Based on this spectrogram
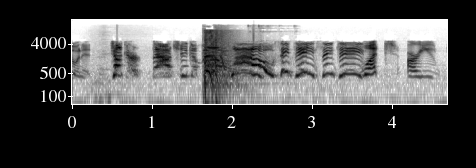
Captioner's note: gunshot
